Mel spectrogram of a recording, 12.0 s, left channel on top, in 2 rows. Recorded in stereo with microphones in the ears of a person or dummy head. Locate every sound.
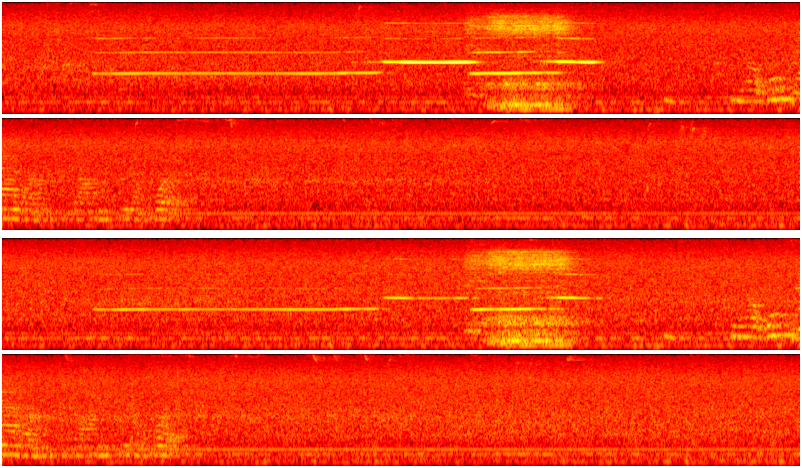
0.7 s a flute: 35° left (ahead or behind), 0.5 m
3.5 s snoring: 20° right (ahead or behind), 1.1 m
5.5 s a woman speaking: 35° right (ahead or behind), 2 m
